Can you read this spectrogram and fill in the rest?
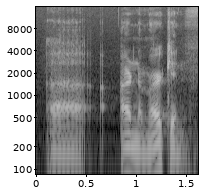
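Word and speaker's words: Ardnamurchan: gonna say Arna Merkin. I will never say that distillery's name because I don't even know how to pronounce That it.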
